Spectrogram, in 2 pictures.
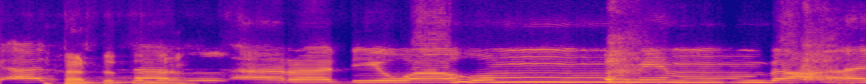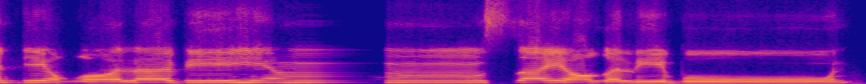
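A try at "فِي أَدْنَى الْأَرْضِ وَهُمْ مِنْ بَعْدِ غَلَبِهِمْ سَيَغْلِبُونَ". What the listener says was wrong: Tuh ada suara kakeknya tapi nggak kebangetan ya. Kalau yang bahaya itu terlalu banyak ngegeternya. Nah itu kebanyakan, jangan kebanyakan vibranya ya. Kalau belum bisa bermain vibra, jangan bermain dulu ya. Jadi kebanyakan jadi suara kakek neneknya keluar gitu, jangan.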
